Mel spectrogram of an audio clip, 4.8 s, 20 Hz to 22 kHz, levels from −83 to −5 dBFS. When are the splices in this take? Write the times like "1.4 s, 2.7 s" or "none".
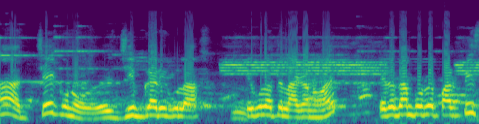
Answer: none

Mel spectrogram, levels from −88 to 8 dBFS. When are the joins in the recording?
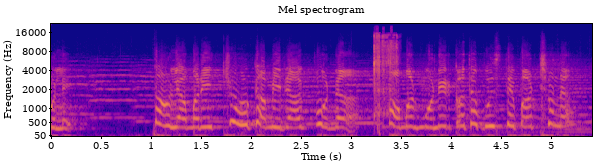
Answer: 3.2 s

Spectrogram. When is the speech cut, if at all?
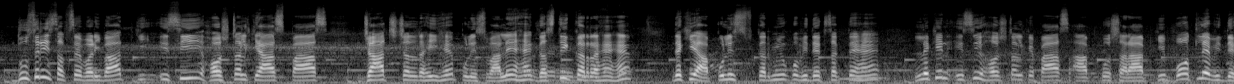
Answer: none

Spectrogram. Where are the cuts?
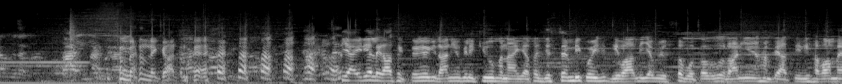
3.4 s

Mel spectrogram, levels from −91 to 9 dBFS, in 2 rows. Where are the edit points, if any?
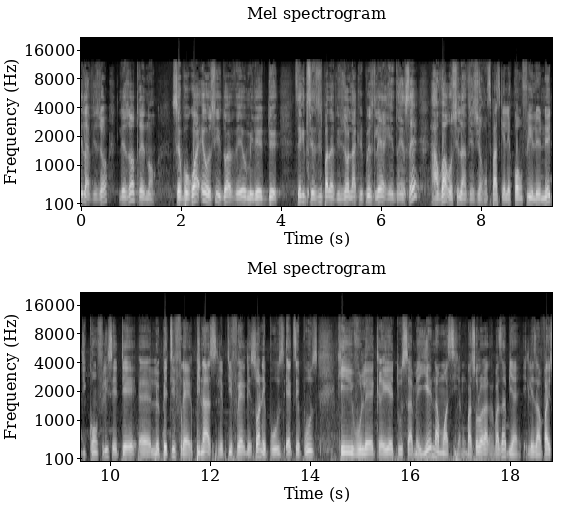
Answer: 8.1 s

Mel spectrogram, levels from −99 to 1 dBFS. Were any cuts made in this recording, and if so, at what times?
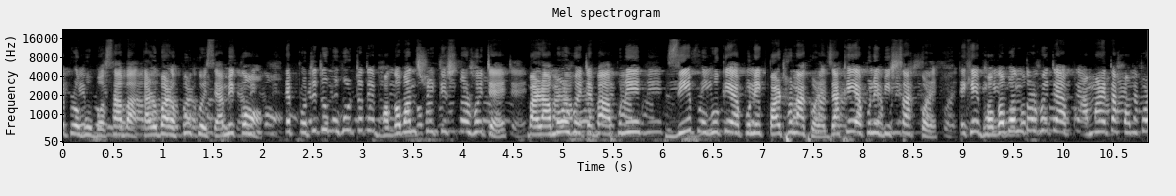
7.0 s

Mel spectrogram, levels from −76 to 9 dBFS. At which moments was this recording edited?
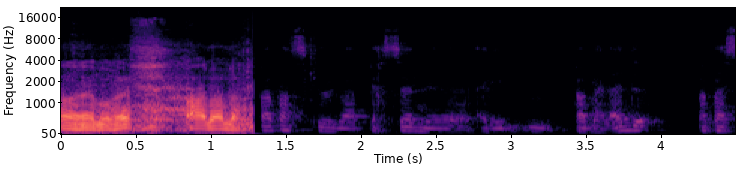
1.3 s

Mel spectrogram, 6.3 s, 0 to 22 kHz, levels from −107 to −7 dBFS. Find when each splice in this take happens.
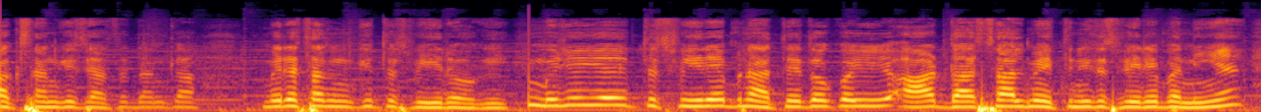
2.6 s

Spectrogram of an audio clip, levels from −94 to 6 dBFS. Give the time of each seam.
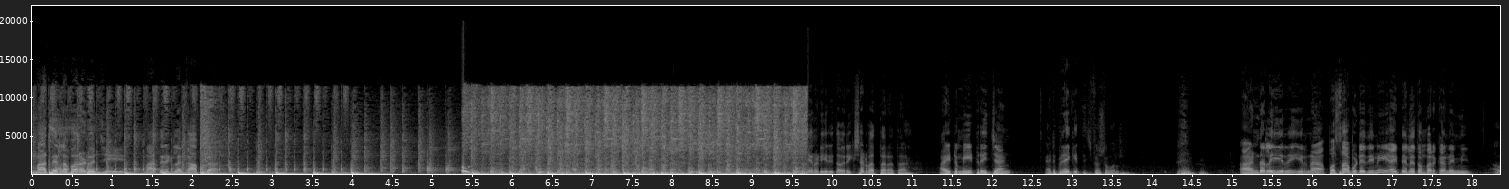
5.4 s, 9.6 s

